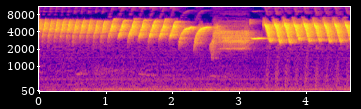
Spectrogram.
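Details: Canary singing in a lively style: a run of quick high repeated notes, then a few swooping downslurred notes and a brief buzzy roll before resuming a fast high trill; steady low hum in background.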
